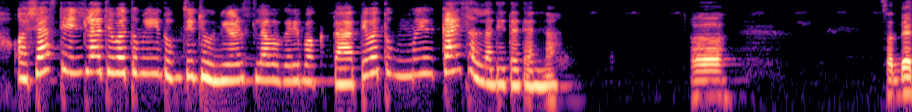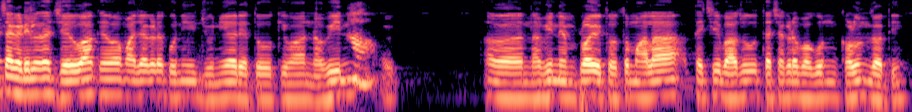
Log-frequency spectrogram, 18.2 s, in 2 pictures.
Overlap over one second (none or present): none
